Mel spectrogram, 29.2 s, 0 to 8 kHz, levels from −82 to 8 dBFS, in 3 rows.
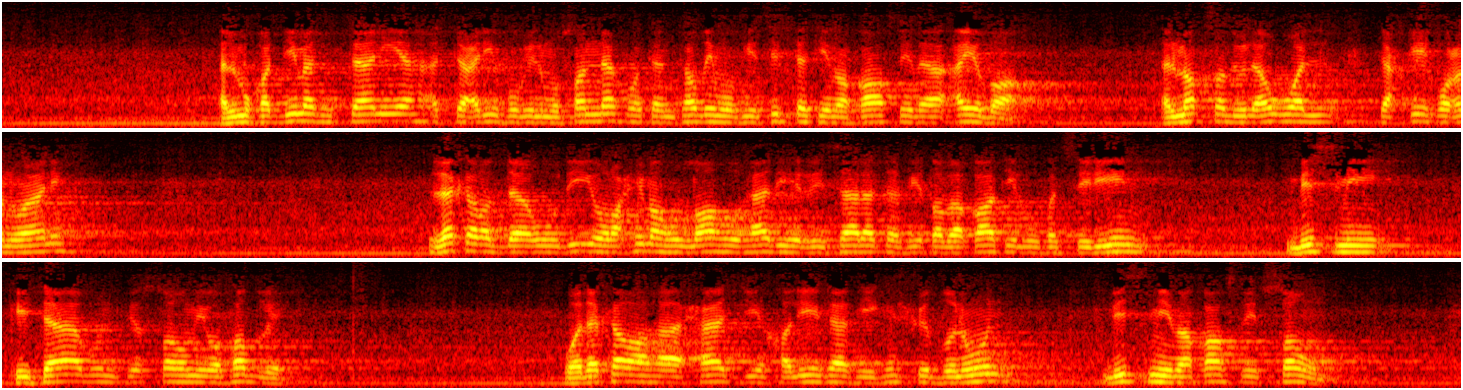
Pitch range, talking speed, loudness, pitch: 135-160 Hz, 75 wpm, -19 LUFS, 150 Hz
